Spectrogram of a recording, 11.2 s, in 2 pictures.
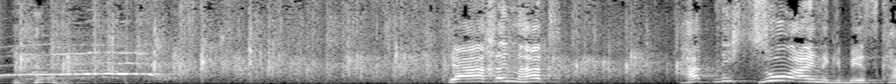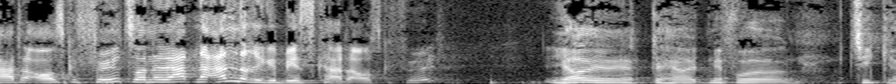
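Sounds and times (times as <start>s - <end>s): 
audience applause: 0.0s - 5.2s
speech: 0.2s - 0.6s, 2.8s - 3.6s, 4.3s - 11.2s.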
